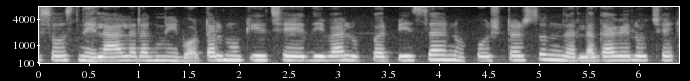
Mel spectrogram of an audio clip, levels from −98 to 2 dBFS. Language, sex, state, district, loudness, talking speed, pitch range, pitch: Gujarati, female, Gujarat, Valsad, -13 LUFS, 130 wpm, 210-225 Hz, 215 Hz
